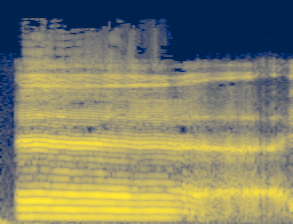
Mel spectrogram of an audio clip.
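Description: A man's long, drawn-out hesitation 'ehh', held on one steady pitch for about a second and a half before trailing off.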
